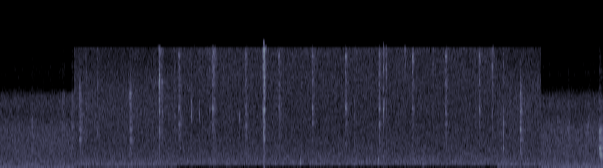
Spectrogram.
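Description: Near silence broken by faint, scattered small clicks: pliers squeezing a yarn-wrapped bamboo skewer stem along its length, the skewer cracking slightly at each grip so that the stem can be bent into a curve.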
